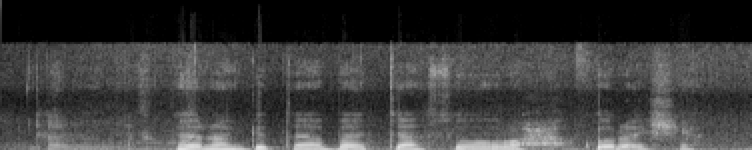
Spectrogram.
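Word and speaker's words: قُرَيْش: juga di ilafi Quraisy Quraisy rohnya dibaca tafkhim kemudian mulai ini hukumnya nazlin ya Kenapa madlin karena daya sukun bertemu dengan huruf sebelumnya berharakat fathah kemudian disukunkan Jadi dibacanya panjang Quraisy Hai medcline kemudian ada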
